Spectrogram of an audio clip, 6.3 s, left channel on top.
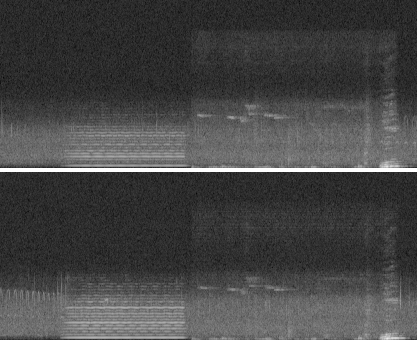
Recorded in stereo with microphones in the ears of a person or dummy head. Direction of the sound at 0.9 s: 75° right (ahead or behind).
